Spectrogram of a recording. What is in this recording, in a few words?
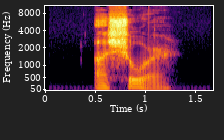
"ashore", English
